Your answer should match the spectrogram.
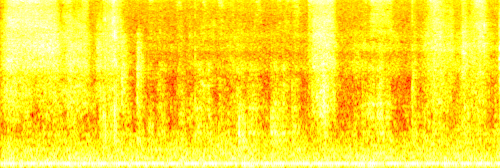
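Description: A child writes on paper with a pencil, faint scratchy strokes coming in short bursts over a steady low hum in a quiet room.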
